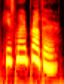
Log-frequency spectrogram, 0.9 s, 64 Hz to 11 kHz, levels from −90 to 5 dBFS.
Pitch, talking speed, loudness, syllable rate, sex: 250 Hz, 210 wpm, -16 LUFS, 5.6 syllables/s, female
